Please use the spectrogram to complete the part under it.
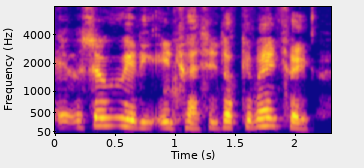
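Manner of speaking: speaking through a yawn. Reviewing a four-hour documentary just watched, yawning while talking. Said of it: "So sorry I'm yawning".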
